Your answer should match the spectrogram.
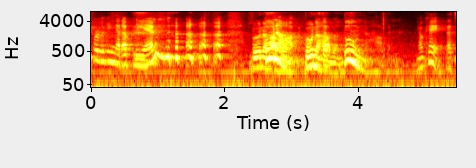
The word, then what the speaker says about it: Bunnahabhain: Bunnahabhain. With emphasis on the boon, what this guy. What did I say? Bunnahabhain.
